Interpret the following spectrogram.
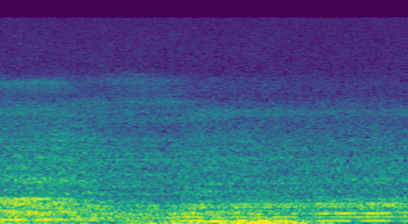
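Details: Honey bees buzzing around the White hive, a colony split from the Yellow hive: overlapping low droning tones that waver and shift in pitch as bees fly past, with a steady low rumble underneath.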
